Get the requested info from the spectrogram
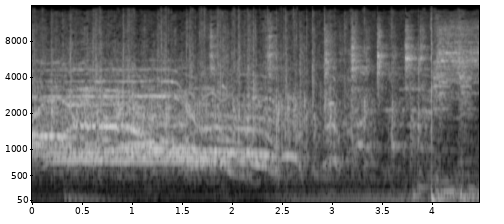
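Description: Studio audience cheering and whooping. A steady low drone runs underneath from about a third of a second in.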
